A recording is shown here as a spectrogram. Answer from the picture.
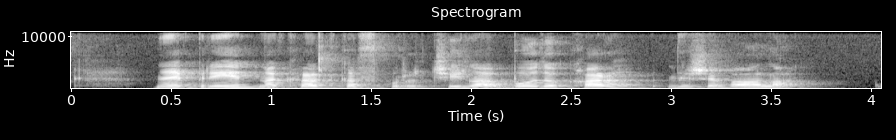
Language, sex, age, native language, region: Slovenian, female, 50-59, Slovenian, Drava region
